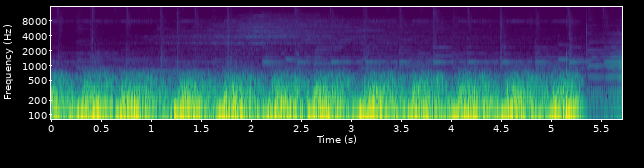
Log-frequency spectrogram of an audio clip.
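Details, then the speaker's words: Heart murmur in a dog or cat, as heard by stethoscope at a routine vet check: regular heartbeats about 60 a minute with a whooshing, swishing sound between the lub and dub, from abnormal blood flow through the heart. "this sound is called a heart murmur heart murmurs are caused by abnormal blood flow through the heart"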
